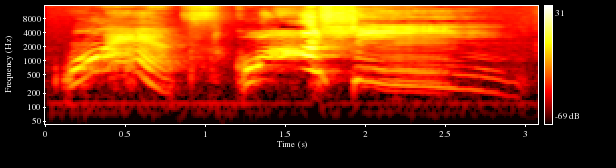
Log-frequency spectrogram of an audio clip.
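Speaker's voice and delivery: slow, loud monster shout; little monster growl. Acted. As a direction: drag it out like a gleeful little brute. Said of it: "said the little monsters".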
